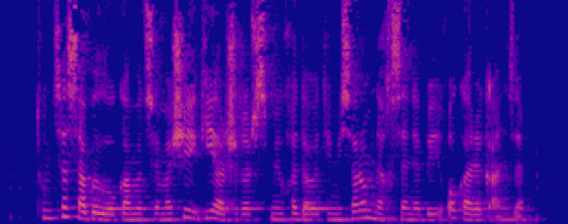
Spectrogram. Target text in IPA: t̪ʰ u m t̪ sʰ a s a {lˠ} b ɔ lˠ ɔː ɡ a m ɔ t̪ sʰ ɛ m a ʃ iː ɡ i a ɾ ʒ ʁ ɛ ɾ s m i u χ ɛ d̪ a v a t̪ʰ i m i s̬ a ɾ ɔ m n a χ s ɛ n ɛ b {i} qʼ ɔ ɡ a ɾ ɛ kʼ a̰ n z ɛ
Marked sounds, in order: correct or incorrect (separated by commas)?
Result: incorrect, incorrect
